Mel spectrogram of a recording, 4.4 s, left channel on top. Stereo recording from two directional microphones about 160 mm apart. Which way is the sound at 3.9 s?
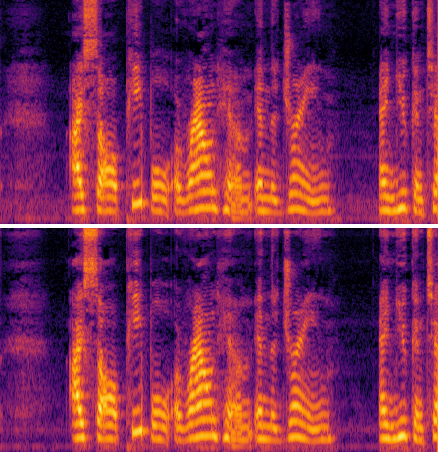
30° right (ahead or behind).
